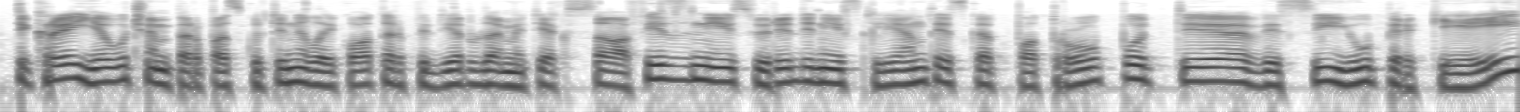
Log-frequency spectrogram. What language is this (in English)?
Lithuanian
